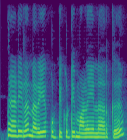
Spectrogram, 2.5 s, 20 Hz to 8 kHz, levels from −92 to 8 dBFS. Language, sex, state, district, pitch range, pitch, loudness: Tamil, female, Tamil Nadu, Nilgiris, 220-275 Hz, 250 Hz, -11 LUFS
